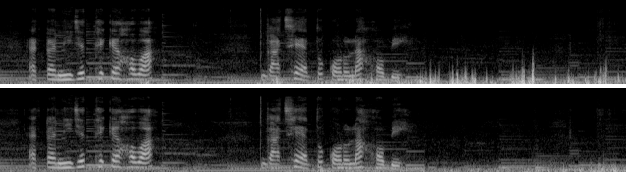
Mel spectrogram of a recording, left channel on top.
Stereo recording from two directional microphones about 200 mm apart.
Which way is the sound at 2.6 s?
Centre (ahead or behind).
